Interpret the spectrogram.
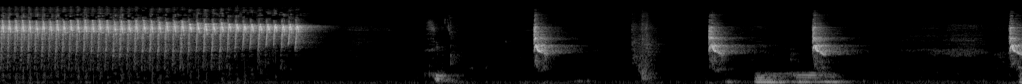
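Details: Cucak cungkok song for bird training, 'gacor' style: a dense buzzy trill held high for about three seconds, then a series of short sharp downslurred notes spaced about a second apart, with faint low thumps between.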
